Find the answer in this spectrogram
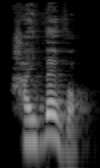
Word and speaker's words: χαϊδεύω: If the letters of a two-vowel combination must be pronounced separately, but none of them gets the accent, then we need to use a special mark I mentioned before. For example, χαϊδεύω, meaning to caress.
